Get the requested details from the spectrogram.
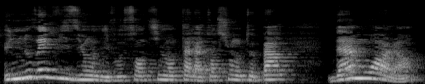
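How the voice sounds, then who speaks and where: A woman's voice: medium pitch, animated, brisk, a little mellow. A woman giving a casual tarot reading to her viewers, chatty and hesitant, with many fillers. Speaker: tarot reader. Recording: echoey room.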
